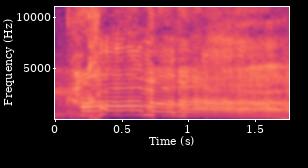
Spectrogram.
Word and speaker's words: Kamala: Put it together, and it's 1, 2, 3, Kamala. All right, so let's practice. Let's practice. Everybody over here, say Kama. Everybody over here, say La. Together. For president. So those are Kamala Harris's grandnieces, and they're making a virtue of that.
